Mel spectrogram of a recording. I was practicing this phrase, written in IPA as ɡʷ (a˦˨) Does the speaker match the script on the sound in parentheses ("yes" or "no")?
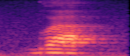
no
